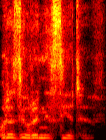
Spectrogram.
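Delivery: soft, high villain voice. During a D&D game, in a Voldemort voice. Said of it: "you're doing Voldemort".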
